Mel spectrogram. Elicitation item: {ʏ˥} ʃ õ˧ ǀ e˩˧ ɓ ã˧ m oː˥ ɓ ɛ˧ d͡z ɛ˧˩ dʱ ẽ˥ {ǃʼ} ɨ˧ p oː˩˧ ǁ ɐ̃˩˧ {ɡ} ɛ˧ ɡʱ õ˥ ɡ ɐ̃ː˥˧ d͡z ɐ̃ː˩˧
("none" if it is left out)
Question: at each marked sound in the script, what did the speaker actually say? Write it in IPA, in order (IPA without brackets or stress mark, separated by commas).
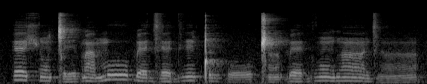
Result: ɛ˥, ǃ, ɓ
